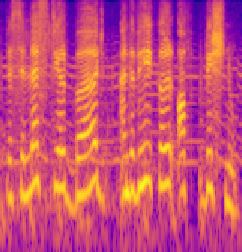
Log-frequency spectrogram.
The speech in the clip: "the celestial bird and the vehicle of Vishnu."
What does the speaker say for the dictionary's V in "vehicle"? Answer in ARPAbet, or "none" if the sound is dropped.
V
